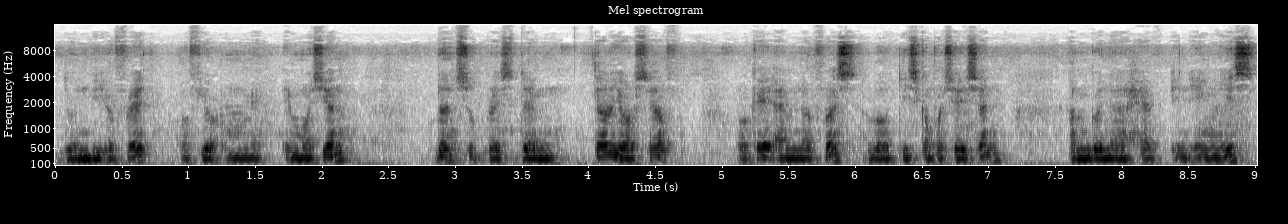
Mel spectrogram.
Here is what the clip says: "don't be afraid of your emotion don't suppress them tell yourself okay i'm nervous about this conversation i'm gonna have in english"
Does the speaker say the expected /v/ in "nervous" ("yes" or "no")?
no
